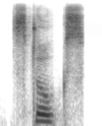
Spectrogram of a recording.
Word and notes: stokes: Indian

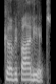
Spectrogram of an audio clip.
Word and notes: curvifoliate: Indian

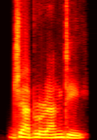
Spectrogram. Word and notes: jaborandi: Indian

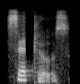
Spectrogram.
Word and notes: setose: Indian

